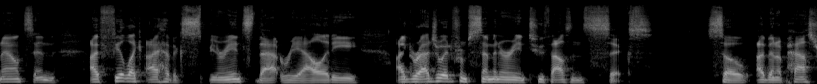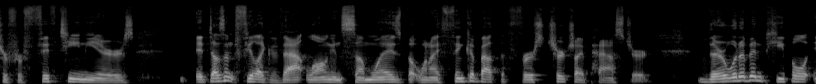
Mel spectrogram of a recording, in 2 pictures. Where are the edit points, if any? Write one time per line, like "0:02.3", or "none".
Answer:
none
